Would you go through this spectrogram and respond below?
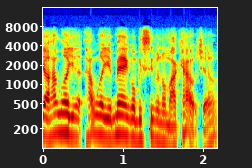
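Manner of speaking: plain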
